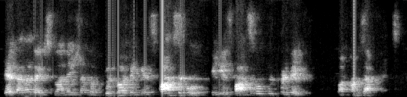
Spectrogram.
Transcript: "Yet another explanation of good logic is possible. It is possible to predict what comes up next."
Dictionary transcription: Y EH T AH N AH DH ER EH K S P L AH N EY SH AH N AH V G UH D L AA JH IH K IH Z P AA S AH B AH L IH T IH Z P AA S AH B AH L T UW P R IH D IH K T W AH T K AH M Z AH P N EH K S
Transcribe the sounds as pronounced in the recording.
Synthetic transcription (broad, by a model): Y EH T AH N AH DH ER EH K S P L AH N EY SH AH N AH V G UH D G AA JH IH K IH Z P AA S AH B AH L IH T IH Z P AA S AH B AH L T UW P IH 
